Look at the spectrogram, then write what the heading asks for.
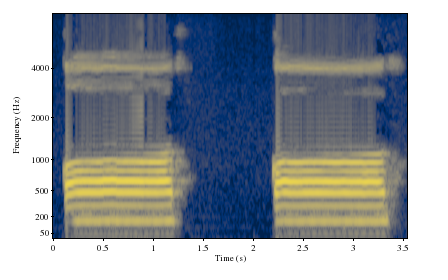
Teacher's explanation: জিহ্বার গোড়া তার বরাবর উপরে তালুর সঙ্গে লাগিয়ে উচ্চারিত হয় কফ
